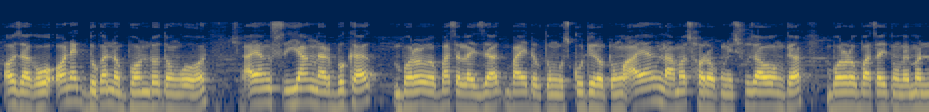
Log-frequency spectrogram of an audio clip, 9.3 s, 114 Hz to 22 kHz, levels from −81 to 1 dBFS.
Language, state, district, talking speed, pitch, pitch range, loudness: Kokborok, Tripura, West Tripura, 215 wpm, 150 Hz, 140-160 Hz, -14 LUFS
